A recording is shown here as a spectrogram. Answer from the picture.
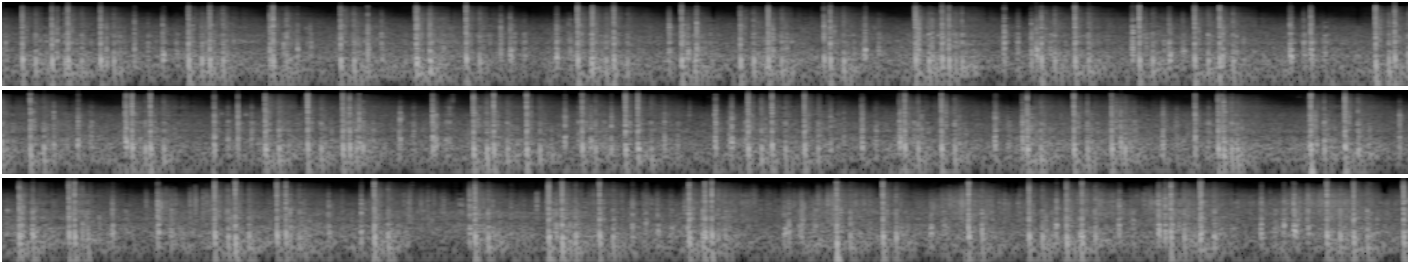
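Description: Aerial fireworks display: an unbroken barrage of bangs and crackling bursts, several a second.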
